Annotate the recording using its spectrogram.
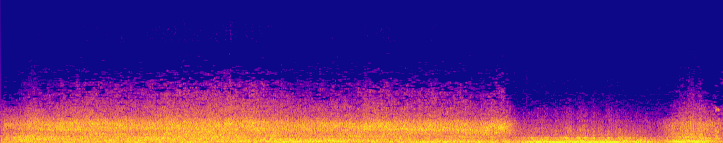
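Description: The Short Shetland flying boat's four radial piston engines running at full power on the take-off run, a loud steady drone under a rushing hiss. About ten seconds in, the hiss thins and the low engine drone carries on alone, then the rush swells again near the end.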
